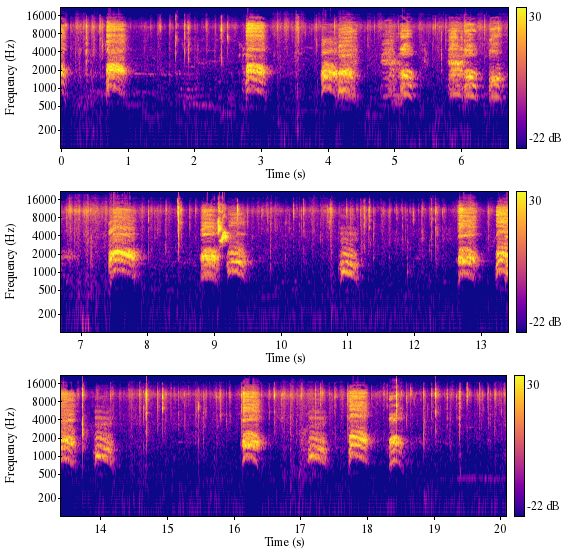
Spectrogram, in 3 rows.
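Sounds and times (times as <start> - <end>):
crows cawing: 0.0 - 1.5, 2.7 - 3.3, 3.9 - 9.7, 10.8 - 11.4, 12.6 - 14.4, 16.1 - 18.9.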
